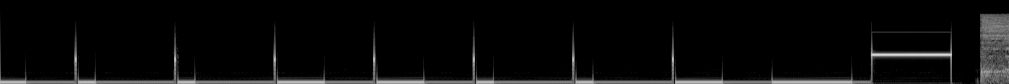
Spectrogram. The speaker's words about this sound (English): At the tone, zero hours, zero minutes, Coordinated Universal Time.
